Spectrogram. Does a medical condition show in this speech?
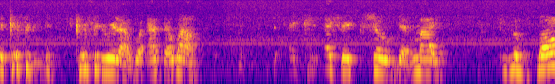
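Yes: cerebral palsy.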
